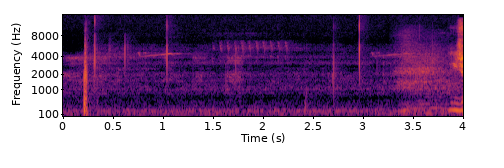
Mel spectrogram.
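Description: A low steady background hum, broken by one sharp click about a quarter second in and a few fainter ticks later.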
